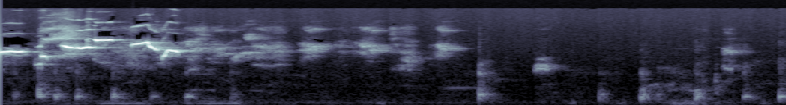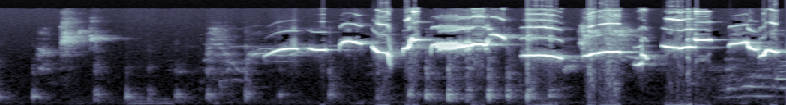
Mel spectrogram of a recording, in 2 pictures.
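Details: Oriental magpie-robin lure song for provoking fighting birds: opening whistled phrases fade into a long run of quiet ticking clicks, then loud varied whistles and chattering notes return strongly at the end.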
